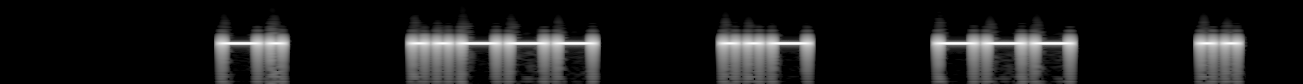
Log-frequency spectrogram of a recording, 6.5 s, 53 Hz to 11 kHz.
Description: Morse code, heard as a keyed tone, about 20 wpm, spaced as for 10 wpm, 700 Hz. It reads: N2UOI
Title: 102 Lesson 17g - Letter u - Call Signs 20wpm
